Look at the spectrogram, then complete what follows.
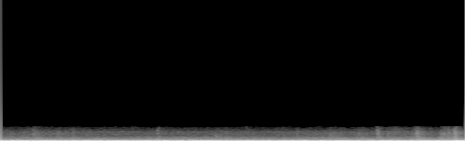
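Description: Steady low rumble of an aircraft's twin-wheel landing gear rolling along the runway, with a few faint knocks near the end.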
